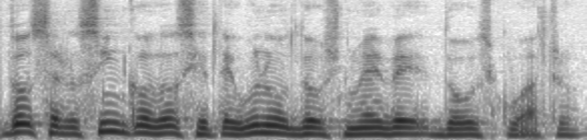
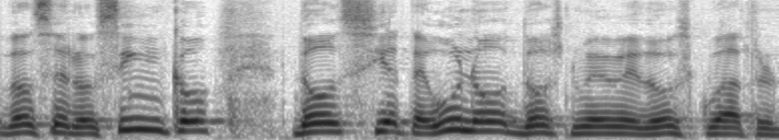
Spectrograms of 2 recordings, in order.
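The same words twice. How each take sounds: First: The number is said at a faster pace. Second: The number is said at a slower pace.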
